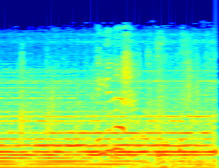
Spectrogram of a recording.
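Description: Background music of steady held tones. About a second in comes a short call whose pitch rises and falls.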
